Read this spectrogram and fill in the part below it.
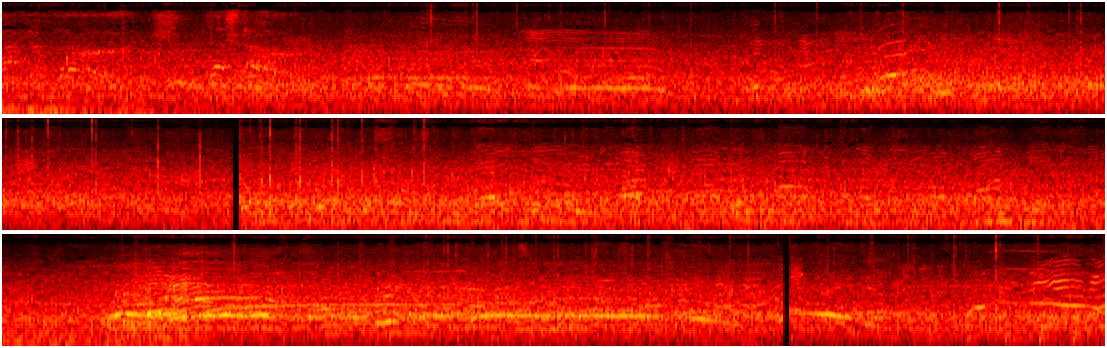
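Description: A large stadium crowd roars and chatters steadily in the open air.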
